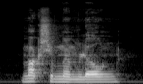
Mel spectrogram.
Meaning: maximum wage
- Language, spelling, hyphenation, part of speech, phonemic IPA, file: Dutch, maximumloon, ma‧xi‧mum‧loon, noun, /ˈmɑk.si.mʏmˌloːn/, Nl-maximumloon.ogg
